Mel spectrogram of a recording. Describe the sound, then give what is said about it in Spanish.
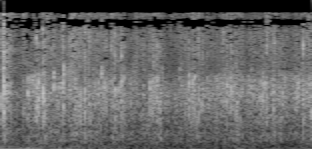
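Steady crowd applause at a morning protest rally in Utrera, Seville, held in condemnation of a young woman's killing. Dense, even clapping runs throughout at a constant level, with no voices standing out. “Así han sonado los aplausos en Utrera en la concentración de repulsa que se ha celebrado esta mañana.”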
